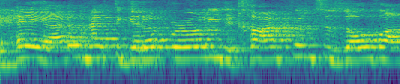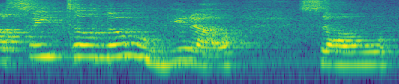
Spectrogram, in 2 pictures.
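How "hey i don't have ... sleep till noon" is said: higher-pitched carefree quote; imitating carefree people. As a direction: lightly mimic people happy to sleep in. Imitates people happy to lie in.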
